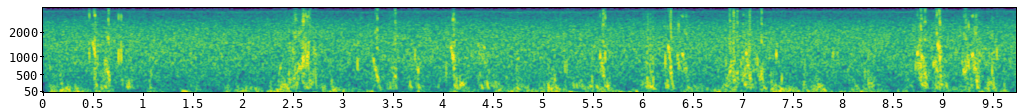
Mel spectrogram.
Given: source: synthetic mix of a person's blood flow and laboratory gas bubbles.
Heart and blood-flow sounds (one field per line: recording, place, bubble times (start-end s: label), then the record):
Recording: Doppler ultrasound of blood flow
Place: precordium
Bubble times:
0.42-1.17 s: bubbles
2.35-2.79 s: bubbles
2.85-2.92 s: bubbles
3.13-3.18 s: bubbles
3.25-4.29 s: bubbles
4.32-4.81 s: bubbles
4.98-5.70 s: bubbles
5.95-6.52 s: bubbles
6.76-7.42 s: bubbles
7.86-7.99 s: bubbles
8.18-8.36 s: bubbles
8.70-9.15 s: bubbles
9.19-9.71 s: bubbles
From the record:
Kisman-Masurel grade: 333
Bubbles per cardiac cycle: rolling drumbeat, 9 or more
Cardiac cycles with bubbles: 50 to 99%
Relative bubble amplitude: loud (0.450 to 0.775)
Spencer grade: 3 (all of the cardiac periods contain showers or single bubble signals, but not dominating or overriding the cardiac motion signals)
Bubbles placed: anywhere in the cardiac cycle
